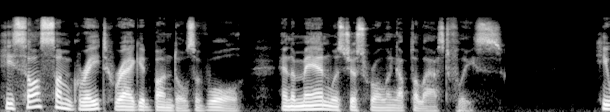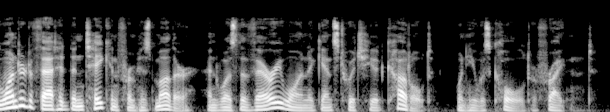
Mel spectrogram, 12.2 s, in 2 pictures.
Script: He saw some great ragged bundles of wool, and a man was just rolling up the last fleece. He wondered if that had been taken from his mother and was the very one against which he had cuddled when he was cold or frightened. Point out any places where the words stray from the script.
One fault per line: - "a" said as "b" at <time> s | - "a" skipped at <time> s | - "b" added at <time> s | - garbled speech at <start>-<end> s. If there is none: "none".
none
